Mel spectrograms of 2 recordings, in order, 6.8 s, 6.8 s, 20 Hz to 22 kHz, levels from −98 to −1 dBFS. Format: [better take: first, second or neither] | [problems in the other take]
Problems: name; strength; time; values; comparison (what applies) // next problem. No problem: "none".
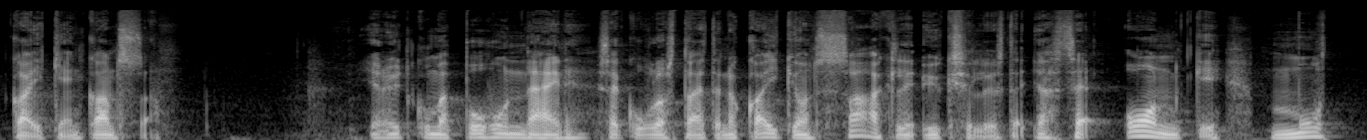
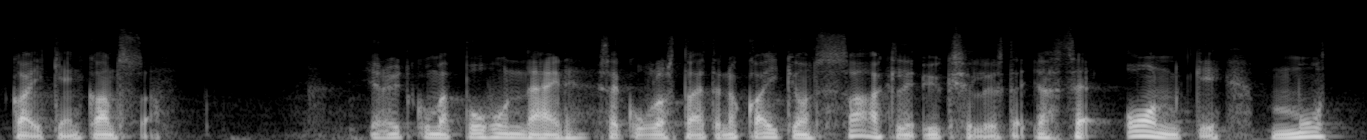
first | muffled; very; fading above 1 kHz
